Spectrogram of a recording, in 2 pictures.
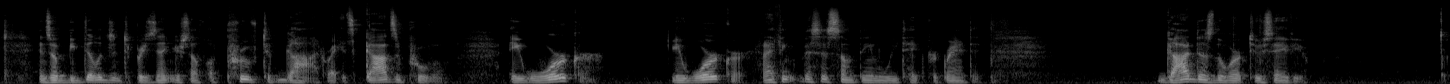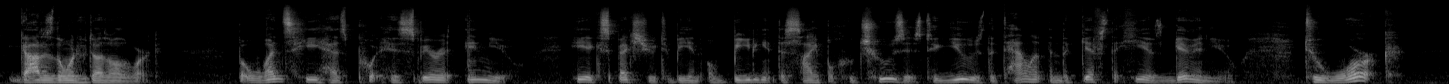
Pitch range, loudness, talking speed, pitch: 90-105 Hz, -36 LUFS, 160 wpm, 95 Hz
